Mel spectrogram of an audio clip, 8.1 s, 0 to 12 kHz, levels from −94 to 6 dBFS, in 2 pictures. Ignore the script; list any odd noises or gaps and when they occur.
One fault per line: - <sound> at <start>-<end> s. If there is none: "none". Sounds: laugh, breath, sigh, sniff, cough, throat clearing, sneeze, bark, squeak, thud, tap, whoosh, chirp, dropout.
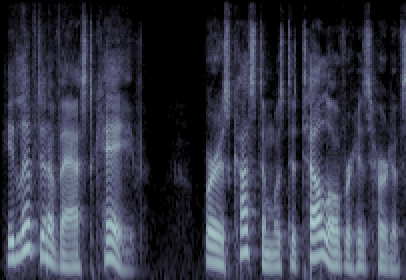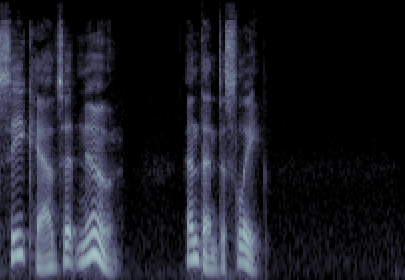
none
